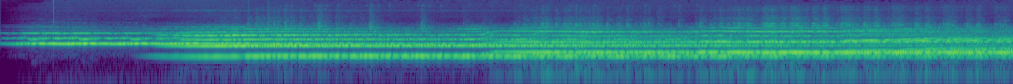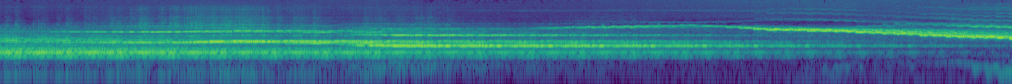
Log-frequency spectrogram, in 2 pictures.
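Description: Moog Claravox Centennial theremin through its analog delay pushed into self-oscillating feedback with distortion, loud sustained siren-like tones that sweep and slide in pitch, layered repeats piling up with a gritty buzzing underlayer, continuous for the whole stretch.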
